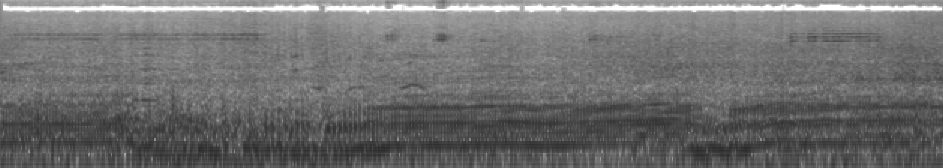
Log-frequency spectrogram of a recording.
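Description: A large bus engine rumbles loudly nearby.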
